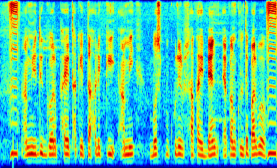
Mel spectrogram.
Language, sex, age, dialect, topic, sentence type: Bengali, male, 18-24, Standard Colloquial, banking, question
